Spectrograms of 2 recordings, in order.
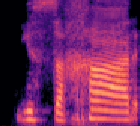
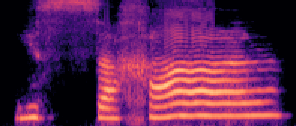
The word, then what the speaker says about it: Issachar: So Issachar is mercha. So this is Issachar.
